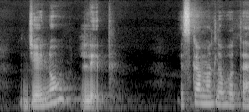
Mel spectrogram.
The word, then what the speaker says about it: xenolith: एक्स है तो एक्स को हम क्या पढ़ेंगे, प्रोनाउंस करेंगे जे, तो एक्स जेनोलिथ, XENOLITH।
